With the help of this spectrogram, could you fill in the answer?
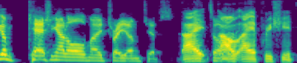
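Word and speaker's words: Trae Young: It's the man running the show and his name rhymes with Ray Tongue. Yeah, I think I'm I think I'm cashing out all my Trey Young chips.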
